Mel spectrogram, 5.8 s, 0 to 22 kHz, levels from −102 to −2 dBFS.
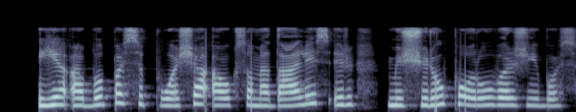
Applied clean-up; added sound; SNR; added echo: none; none; none; none.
